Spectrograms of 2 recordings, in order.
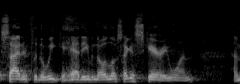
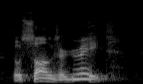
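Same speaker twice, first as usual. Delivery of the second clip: voice breaking and cracking mid-line; 3 semitones higher than usual. Addressing listeners when the voice gives way mid-sentence, voice cracking. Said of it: "My voice just cracked".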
